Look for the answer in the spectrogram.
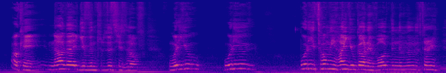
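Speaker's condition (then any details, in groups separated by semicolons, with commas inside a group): Cerebral palsy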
